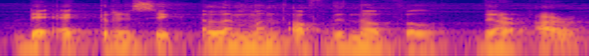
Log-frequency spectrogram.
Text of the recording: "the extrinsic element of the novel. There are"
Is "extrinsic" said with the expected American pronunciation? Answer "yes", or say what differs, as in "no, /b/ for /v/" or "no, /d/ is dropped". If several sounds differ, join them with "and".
no, /s/ is dropped and /n/ is dropped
